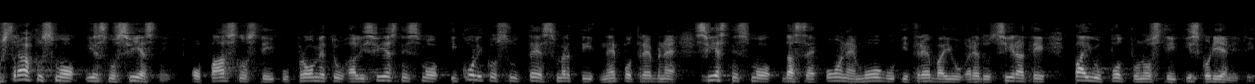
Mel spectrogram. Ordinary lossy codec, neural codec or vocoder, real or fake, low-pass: AAC, 32 kbps; none; real; 7.2 kHz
